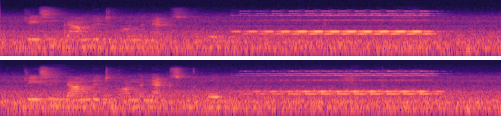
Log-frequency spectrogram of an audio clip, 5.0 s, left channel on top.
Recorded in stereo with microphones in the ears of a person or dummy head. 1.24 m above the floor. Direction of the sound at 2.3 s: 50° left (ahead or behind).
